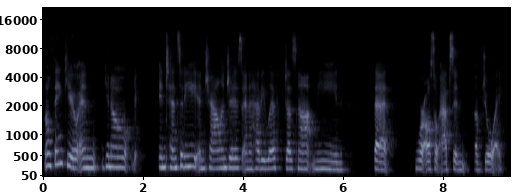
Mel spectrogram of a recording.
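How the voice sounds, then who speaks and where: Woman moderator on a video call, encouraging, mid-pitch. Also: slow. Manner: encouraging, loose phrasing. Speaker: panel moderator. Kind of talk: moderating a panel.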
